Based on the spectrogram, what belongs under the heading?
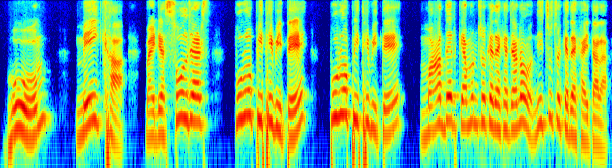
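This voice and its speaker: Teacher, woman; slow, repetitive drilling, mixing Bengali and English. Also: fairly high pitch. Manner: drills phrases slowly, repeating, with students chanting along. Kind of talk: online classroom lesson.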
